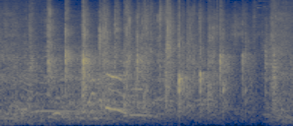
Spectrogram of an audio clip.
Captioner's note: applause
